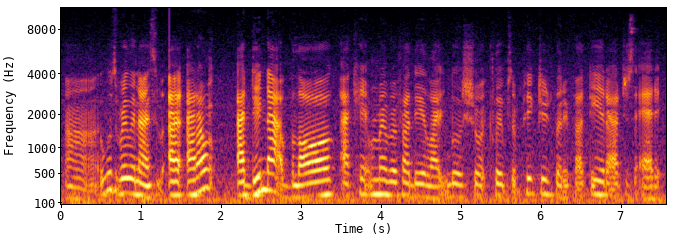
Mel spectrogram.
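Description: A woman's voice: on the low side, a little fast, hardly any pauses, lo-fi sound. Chatty woman on a noisy porch. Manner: relaxed, rambling, frequent fillers. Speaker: vlogger. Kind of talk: casual chat to camera. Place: outdoor porch of a house. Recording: outdoor camera audio with clear background noise.

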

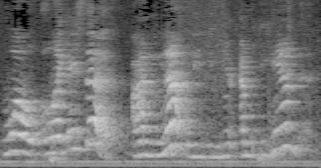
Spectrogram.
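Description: Stubborn high-voiced wife played by a woman, very echoey. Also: big pitch swings, measured pace, a bit bright, exaggerated voice. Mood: irritated, insistent. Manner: emphatic, wordy. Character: stubborn, earnest, argumentative wife. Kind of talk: live stage play acting. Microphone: far camera. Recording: very echoey stage, distant mic, noisy.

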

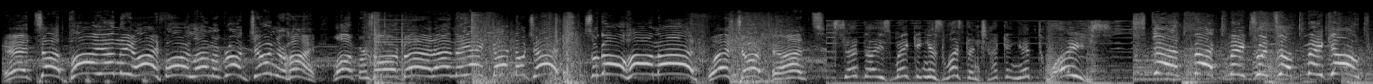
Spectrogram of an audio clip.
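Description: A man voicing a dim-witted, excitable, childlike cartoon boy with a goofy, dopey voice and exuberant delivery. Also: extremely high pitch, a little slow, hardly any pauses, loud music behind the voice. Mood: wild excitement. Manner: loud, exuberant, childlike exclamations. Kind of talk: animated cartoon voice acting.

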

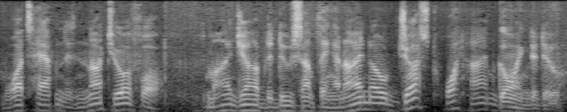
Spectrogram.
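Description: Guy playing calm young doctor in fifties radio show, low voice that moves around a lot, old noisy recording. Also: normal speed, close to an everyday voice. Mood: firm, reassuring. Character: calm, reassuring young male hospital doctor. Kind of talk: 1950s radio drama acting.

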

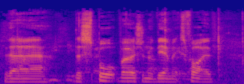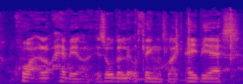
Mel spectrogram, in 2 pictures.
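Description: A man's voice: on the low side, little pitch movement, moderate pace, crowd noise. A young man with a British accent chatting casually as a car vlogger on a handheld camera. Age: young adult. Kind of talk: casual vlog chat about working on a car. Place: garage and driveway. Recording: noisy handheld camera audio.

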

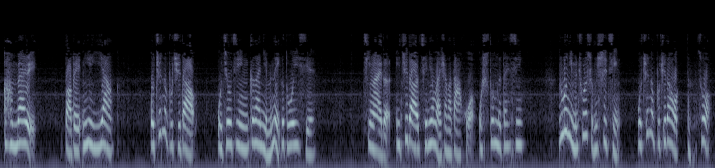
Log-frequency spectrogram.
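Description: An actress playing a secretive, troubled but tender young woman in a radio drama, with a husky, breathy voice. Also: fairly high pitch, a little fast, darkish tone, no echo. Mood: tender, conflicted. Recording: dry, slightly dull studio sound.

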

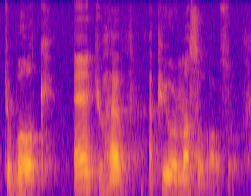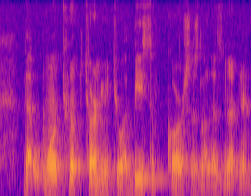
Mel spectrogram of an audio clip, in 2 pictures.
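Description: A man's voice: on the low side, darkish tone, lo-fi sound. A man casually showing his gym supplements to a camera, rambling with many fillers and blunt, crude words, recorded on a built-in mic in a small room. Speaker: vlogger. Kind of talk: casual product show-and-tell.

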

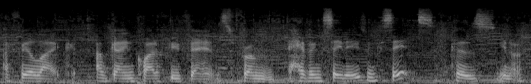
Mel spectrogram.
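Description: A woman's voice: low-pitched, fairly even intonation, unhurried, music in the background, rough recording. A young woman talking casually as a musician being interviewed. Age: young adult. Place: small indoor room.

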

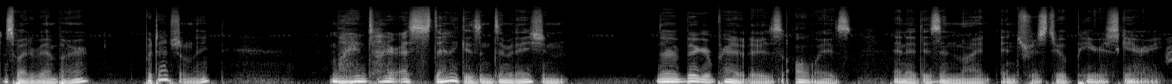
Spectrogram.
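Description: A man voicing a deranged, seductive spider vampire in an intimate ASMR roleplay, soft and breathy, teasing and theatrical, doting yet menacing. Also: on the low side, dry recording, full character voice. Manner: slow, teasing, theatrical, with dark chuckles.

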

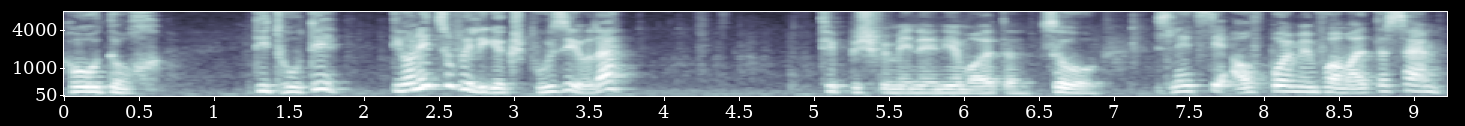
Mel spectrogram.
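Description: An actress playing an arrogant, sharp-tongued woman in a TV crime comedy, taunting and mocking. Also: fairly low pitch, animated, normal speed, long pauses. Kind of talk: television crime comedy acting.

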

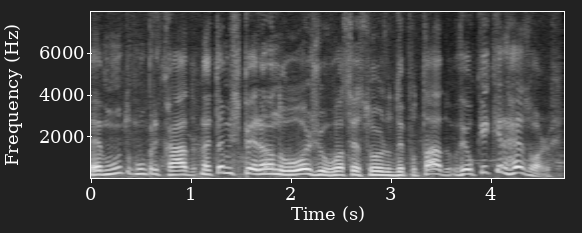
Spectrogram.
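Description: A man's voice: high-pitched, lively intonation, quick pace, warm tone, slight background noise. An older man with a Brazilian Portuguese accent, a market association president speaking plainly in a street interview into a handheld mic outdoors. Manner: plain-spoken, rural speech, repeats words. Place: open-air market lot outdoors. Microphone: handheld reporter mic.

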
